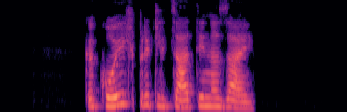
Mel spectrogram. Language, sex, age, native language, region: Slovenian, female, 30-49, Slovenian, Central Slovenia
